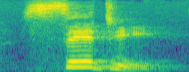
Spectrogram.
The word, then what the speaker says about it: city: That is actually how you would articulate that stop sound. So actually, we struggle because when we break it up into syllables, we distort the pronunciation. You have to point out that that hard D, City, that really is how it sounds, right?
